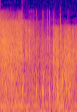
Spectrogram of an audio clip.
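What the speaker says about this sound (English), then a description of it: "Especially don't want to get caught by that explosive barrel." An explosive barrel blows up in the video game Deadly Premonition, a loud, dense burst of blast noise filling the whole moment.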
